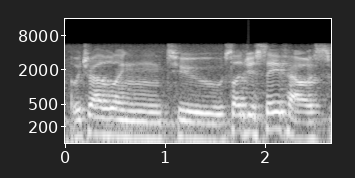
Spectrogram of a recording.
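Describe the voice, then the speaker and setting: Male speech amid noticeable background noise, with room echo clearly audible. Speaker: gaming YouTuber. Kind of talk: let's play commentary.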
